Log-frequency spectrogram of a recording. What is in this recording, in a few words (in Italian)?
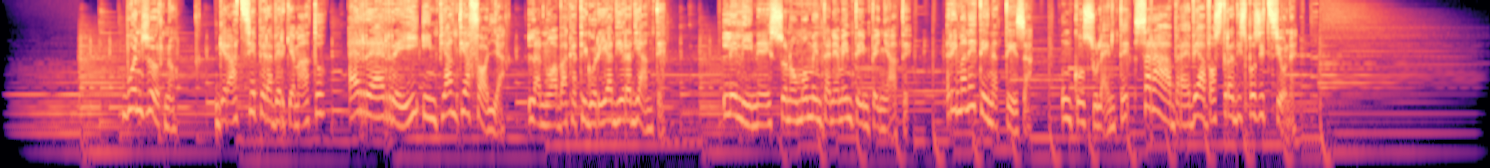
Segreteria Messaggio Attesa Base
